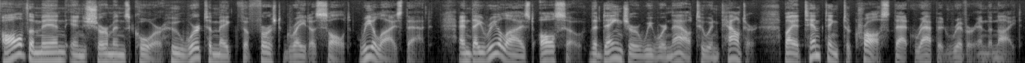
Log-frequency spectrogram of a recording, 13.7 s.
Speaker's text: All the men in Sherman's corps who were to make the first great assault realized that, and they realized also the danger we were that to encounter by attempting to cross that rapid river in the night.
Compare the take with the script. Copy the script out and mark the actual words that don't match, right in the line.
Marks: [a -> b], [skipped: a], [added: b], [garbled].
All the men in Sherman's corps who were to make the first great assault realized that, and they realized also the danger we were [that -> now] to encounter by attempting to cross that rapid river in the night.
